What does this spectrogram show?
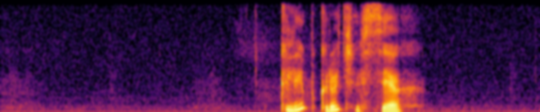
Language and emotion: Russian, positive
